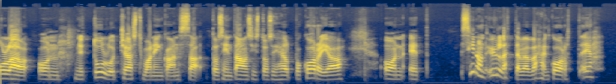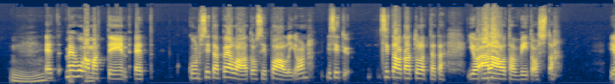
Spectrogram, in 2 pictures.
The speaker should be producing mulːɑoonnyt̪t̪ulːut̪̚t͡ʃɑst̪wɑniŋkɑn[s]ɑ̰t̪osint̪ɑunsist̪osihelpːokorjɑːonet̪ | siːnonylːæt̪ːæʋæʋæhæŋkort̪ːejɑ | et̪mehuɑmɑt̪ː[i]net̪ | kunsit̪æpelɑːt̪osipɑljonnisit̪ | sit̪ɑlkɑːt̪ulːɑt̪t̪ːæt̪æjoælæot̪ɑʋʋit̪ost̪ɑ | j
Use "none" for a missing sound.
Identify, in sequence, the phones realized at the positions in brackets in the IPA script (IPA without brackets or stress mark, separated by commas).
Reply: sː, iː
